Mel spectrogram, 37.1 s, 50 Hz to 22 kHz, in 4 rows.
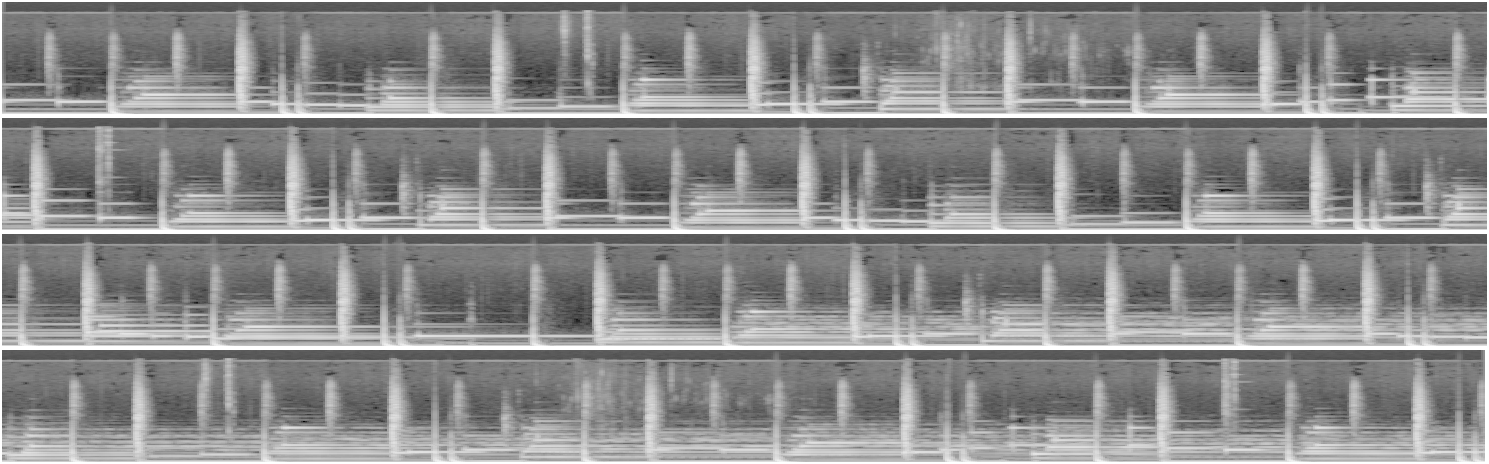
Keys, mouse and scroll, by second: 0.3 drag, 2.3 click, 3.3 shift+click, 3.5 shift+click, 8.8 Tab, 9.7-15.2 middle drag, 12.3 KP_7, 15.9 shift+d, 17.3 x, 20.6 click, 21.6-22.7 shift+middle drag, 23.9 r, 24.8 KP_1, 24.9 KP_5, 25.7 Return, 27.2 g, 27.4 x, 30.7 click.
